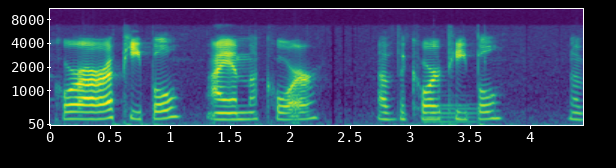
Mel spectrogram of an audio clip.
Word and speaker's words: Kor: um so uh you would call me a core uh kor if you wanna keep track of how to spell that and uh hooks are kind of our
